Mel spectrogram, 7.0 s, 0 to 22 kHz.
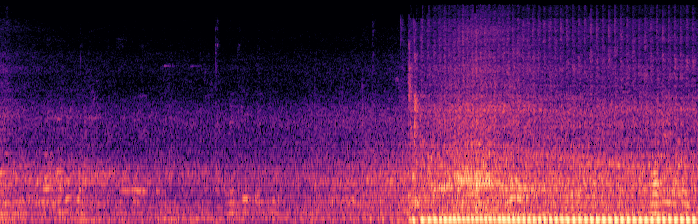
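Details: Yamaha NMAX 155 V2 that cranked but would not start, after an ignition coil, new spark plug cap and plug were fitted: the engine catches and settles into a steady, even putter at about 200 beats a minute, running cleanly.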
